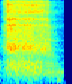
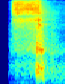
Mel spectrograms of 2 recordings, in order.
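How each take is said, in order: First: The z is said as in Spain. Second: The z is said as in Latin America. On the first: "no se pronuncia como en España" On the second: "ni tampoco como en Latinoamérica"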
